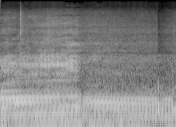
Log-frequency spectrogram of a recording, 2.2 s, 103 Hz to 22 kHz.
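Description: A GEON GNX 300 motorcycle rides by close, its engine holding a loud, steady drone with a brief shift in pitch partway through and no voices.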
